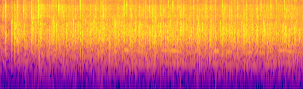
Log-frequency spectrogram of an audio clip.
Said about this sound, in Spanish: Un minuto de silencio, roto por el aplauso.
